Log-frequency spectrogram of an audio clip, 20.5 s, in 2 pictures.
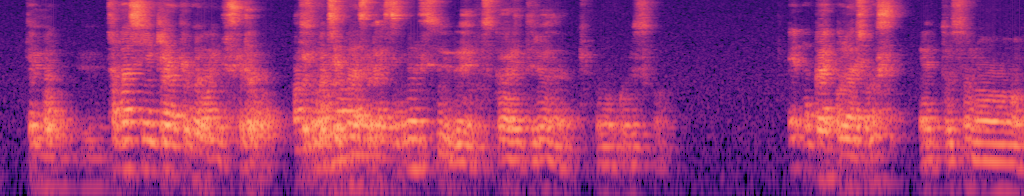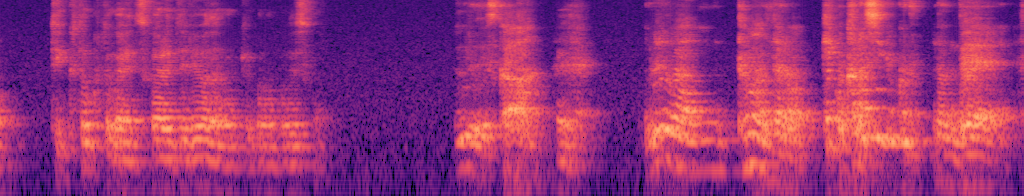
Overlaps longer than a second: present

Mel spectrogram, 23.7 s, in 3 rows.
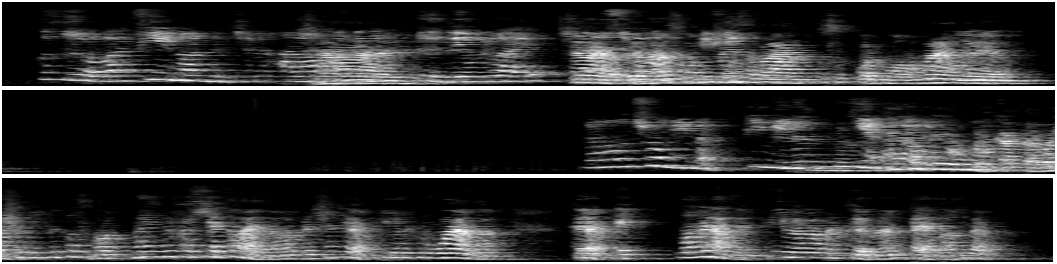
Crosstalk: present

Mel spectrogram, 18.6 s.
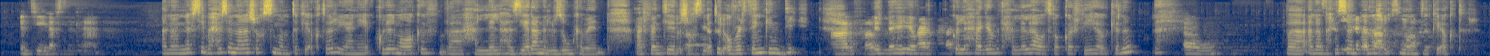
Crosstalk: present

